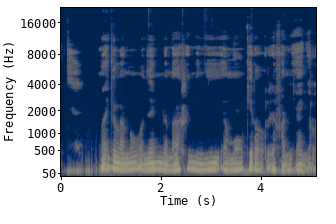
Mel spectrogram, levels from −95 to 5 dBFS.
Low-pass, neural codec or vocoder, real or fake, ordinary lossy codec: none; none; real; none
